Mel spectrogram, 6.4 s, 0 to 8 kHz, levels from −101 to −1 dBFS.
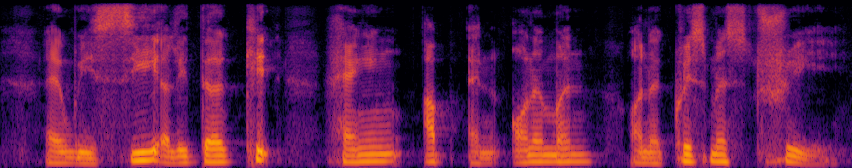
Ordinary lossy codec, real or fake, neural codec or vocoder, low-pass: none; fake; codec, 16 kHz, 4 kbps, FunCodec, trained on LibriTTS, 50 frames a second; 7.2 kHz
